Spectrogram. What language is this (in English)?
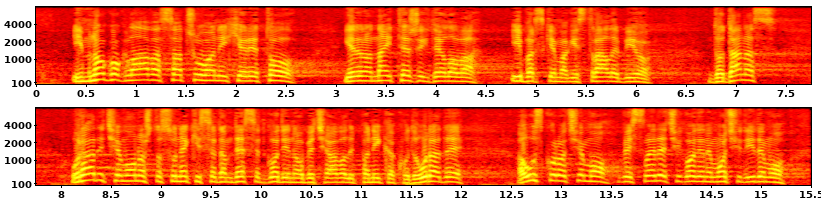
Serbian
